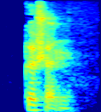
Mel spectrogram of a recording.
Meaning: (adjective) feminine singular of cochon; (noun) 1. female equivalent of cochon: sow (female pig) 2. slut (promiscuous, naughty, dirty woman)
- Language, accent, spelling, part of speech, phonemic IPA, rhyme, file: French, France, cochonne, adjective / noun, /kɔ.ʃɔn/, -ɔn, LL-Q150 (fra)-cochonne.wav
